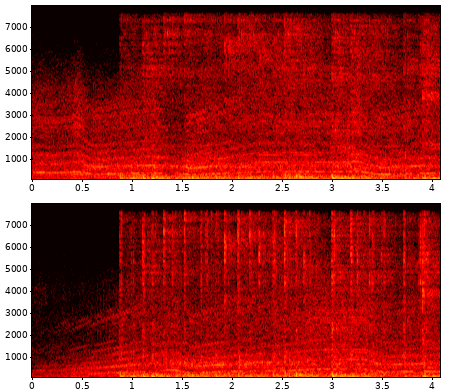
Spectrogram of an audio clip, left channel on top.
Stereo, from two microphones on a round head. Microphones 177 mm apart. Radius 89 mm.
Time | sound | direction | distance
0.9 | typing on a keyboard | 50° right (ahead or behind) | 1.3 m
